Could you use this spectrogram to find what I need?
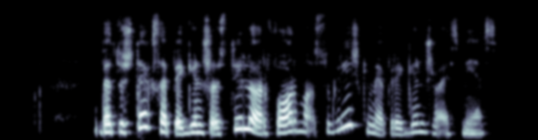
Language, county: Lithuanian, Telšiai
